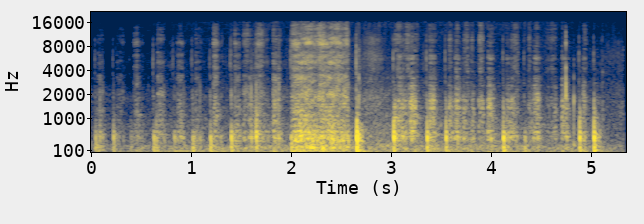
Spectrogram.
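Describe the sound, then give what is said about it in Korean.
Scratchy writing of a letter with a thick pen on paper, a steady run of short rasping strokes with one longer, louder scrawl in the middle, no voices. “이 정권은 약간 두꺼운 친구로 글을 적어봤거든요.”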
